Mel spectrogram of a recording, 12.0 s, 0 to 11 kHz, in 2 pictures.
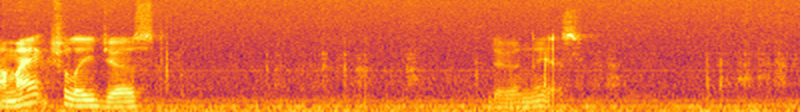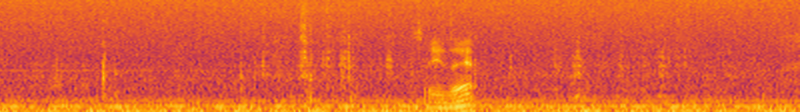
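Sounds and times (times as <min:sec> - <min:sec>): steady low hum: 0:00.0 - 0:12.0
palette knife scraping paint: 0:09.8 - 0:11.6.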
